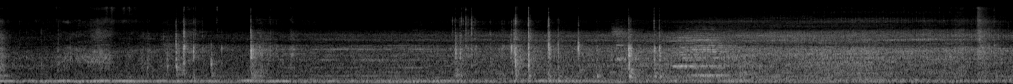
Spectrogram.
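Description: Scattered clicks and knocks from hands handling the plastic housing and screw terminal block of a VFD, over a steady low hum. Faint pitched tones come in during the second half.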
